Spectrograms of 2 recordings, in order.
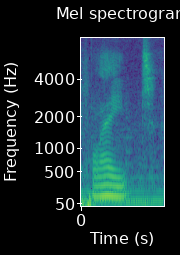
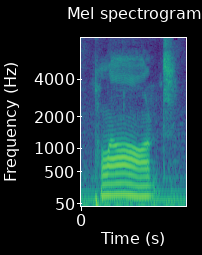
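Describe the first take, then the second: First: It is said in a South Australian accent. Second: It is said in the speaker's usual accent.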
